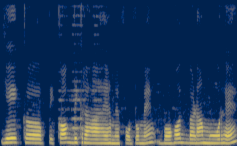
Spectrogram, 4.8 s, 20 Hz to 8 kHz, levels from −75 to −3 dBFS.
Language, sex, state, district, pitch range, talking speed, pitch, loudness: Hindi, female, Maharashtra, Mumbai Suburban, 200-230 Hz, 165 wpm, 210 Hz, -16 LUFS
